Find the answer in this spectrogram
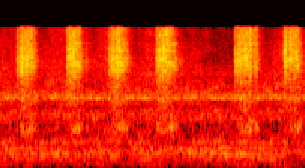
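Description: A hand wire brush scrubbing the threaded stem of a cylinder-block coolant drain cock, in quick rasping strokes about three a second. It is cleaning burrs off the thread before sealant is applied.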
